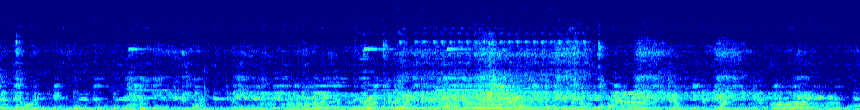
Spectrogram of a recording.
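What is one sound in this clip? Game music and sound effects play from a television speaker.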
